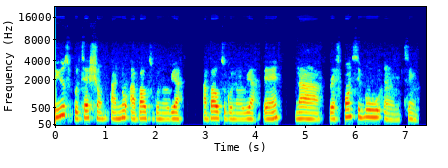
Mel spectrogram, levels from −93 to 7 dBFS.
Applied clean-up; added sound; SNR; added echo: none; none; none; none.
